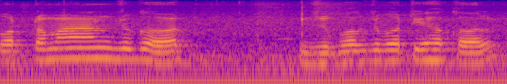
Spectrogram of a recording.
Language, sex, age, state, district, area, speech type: Assamese, male, 30-45, Assam, Golaghat, urban, spontaneous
